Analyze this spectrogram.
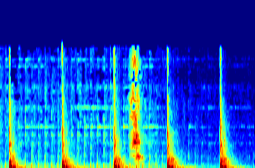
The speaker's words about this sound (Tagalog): Alas dos ng madaling araw nang magising siyang muli dahil sa ingay ng barena at mga nagpupukpukang martilyo.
